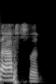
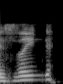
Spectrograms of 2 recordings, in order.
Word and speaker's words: Aisling: Celtic um prophetic dream I proceeded um it's pronounced Ashland yeah it's Ashley Ashley yeah of course it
